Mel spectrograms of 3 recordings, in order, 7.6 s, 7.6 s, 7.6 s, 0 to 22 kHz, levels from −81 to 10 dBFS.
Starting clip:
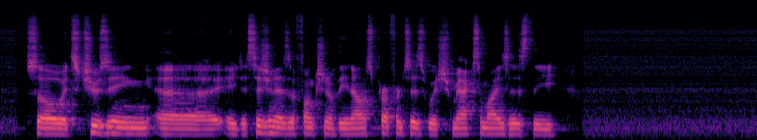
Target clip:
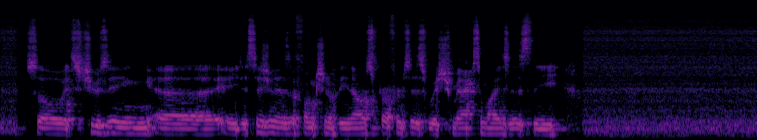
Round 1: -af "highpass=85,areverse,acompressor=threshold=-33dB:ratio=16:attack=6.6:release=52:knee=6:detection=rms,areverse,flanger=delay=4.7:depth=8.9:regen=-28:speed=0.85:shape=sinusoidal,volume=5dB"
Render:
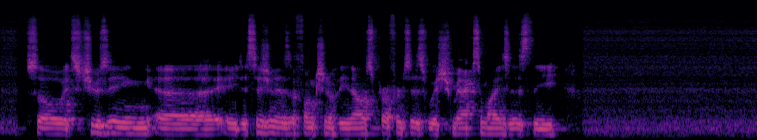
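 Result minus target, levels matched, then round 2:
downward compressor: peak gain reduction −7.5 dB
-af "highpass=85,areverse,acompressor=threshold=-41dB:ratio=16:attack=6.6:release=52:knee=6:detection=rms,areverse,flanger=delay=4.7:depth=8.9:regen=-28:speed=0.85:shape=sinusoidal,volume=5dB"

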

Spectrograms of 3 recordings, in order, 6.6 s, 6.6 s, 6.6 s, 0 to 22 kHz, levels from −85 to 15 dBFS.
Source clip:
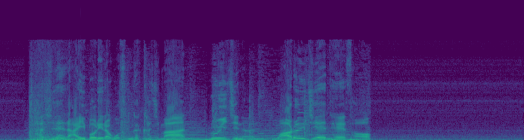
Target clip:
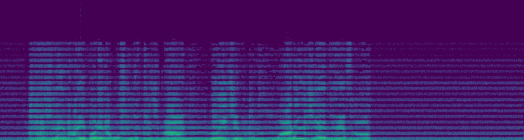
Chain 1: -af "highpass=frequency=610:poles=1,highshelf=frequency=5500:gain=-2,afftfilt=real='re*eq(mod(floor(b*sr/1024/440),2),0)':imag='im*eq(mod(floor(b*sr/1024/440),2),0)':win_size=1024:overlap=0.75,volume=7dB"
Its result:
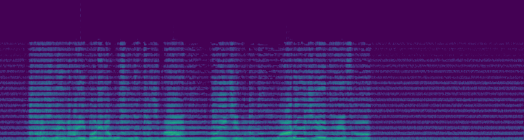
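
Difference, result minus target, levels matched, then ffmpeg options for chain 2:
250 Hz band −3.0 dB
-af "highpass=frequency=190:poles=1,highshelf=frequency=5500:gain=-2,afftfilt=real='re*eq(mod(floor(b*sr/1024/440),2),0)':imag='im*eq(mod(floor(b*sr/1024/440),2),0)':win_size=1024:overlap=0.75,volume=7dB"

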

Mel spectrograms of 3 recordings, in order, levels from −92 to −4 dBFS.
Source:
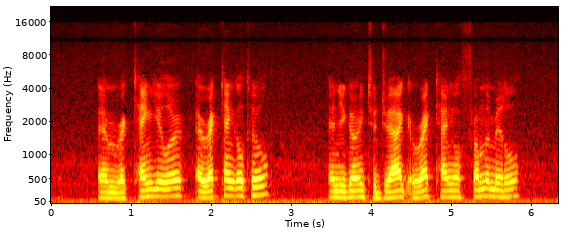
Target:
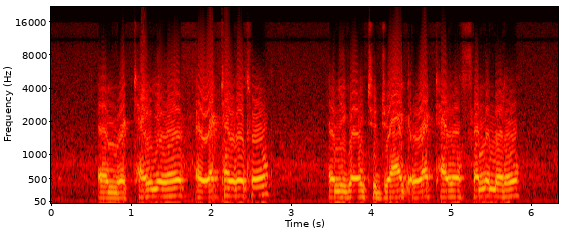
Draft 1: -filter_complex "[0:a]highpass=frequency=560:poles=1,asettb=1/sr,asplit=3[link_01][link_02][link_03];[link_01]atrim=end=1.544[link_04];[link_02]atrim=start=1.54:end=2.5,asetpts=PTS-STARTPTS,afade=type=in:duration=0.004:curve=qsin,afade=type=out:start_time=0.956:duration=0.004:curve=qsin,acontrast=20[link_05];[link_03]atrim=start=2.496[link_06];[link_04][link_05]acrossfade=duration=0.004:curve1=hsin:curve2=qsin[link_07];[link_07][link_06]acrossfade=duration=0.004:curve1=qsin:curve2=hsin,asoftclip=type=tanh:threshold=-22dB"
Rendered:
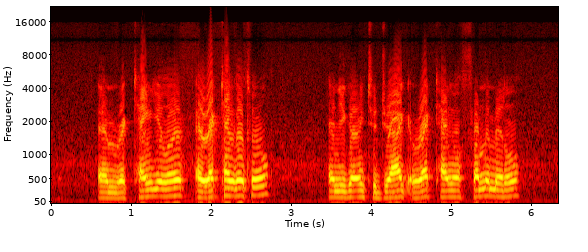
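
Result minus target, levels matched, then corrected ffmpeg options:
soft clipping: distortion −6 dB
-filter_complex "[0:a]highpass=frequency=560:poles=1,asettb=1/sr,asplit=3[link_01][link_02][link_03];[link_01]atrim=end=1.544[link_04];[link_02]atrim=start=1.54:end=2.5,asetpts=PTS-STARTPTS,afade=type=in:duration=0.004:curve=qsin,afade=type=out:start_time=0.956:duration=0.004:curve=qsin,acontrast=20[link_05];[link_03]atrim=start=2.496[link_06];[link_04][link_05]acrossfade=duration=0.004:curve1=hsin:curve2=qsin[link_07];[link_07][link_06]acrossfade=duration=0.004:curve1=qsin:curve2=hsin,asoftclip=type=tanh:threshold=-34dB"

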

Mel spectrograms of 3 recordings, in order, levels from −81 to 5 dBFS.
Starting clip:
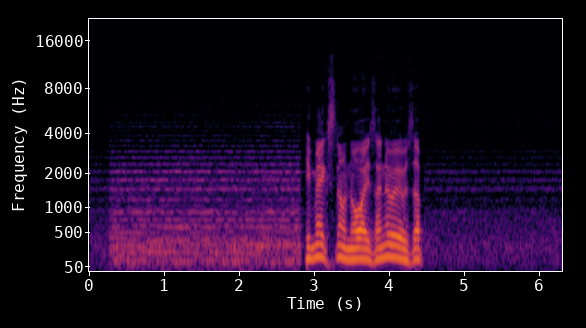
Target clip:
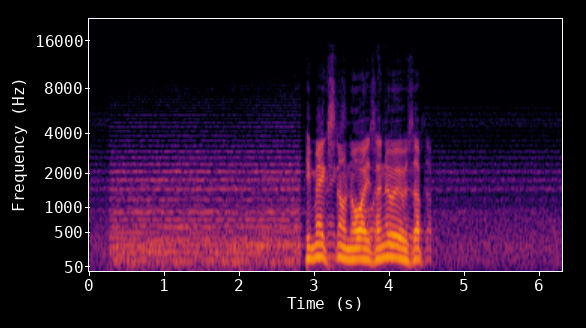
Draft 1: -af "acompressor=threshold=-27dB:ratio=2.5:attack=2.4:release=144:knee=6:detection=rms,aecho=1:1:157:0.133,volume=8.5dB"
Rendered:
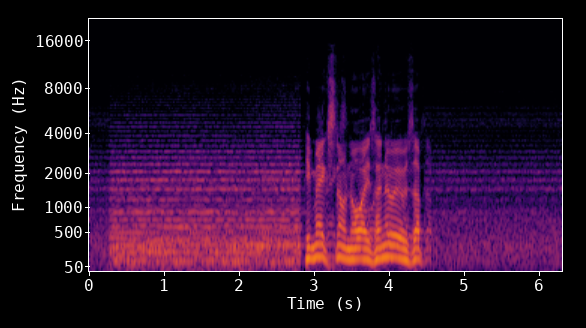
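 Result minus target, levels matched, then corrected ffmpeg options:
downward compressor: peak gain reduction +8.5 dB
-af "aecho=1:1:157:0.133,volume=8.5dB"

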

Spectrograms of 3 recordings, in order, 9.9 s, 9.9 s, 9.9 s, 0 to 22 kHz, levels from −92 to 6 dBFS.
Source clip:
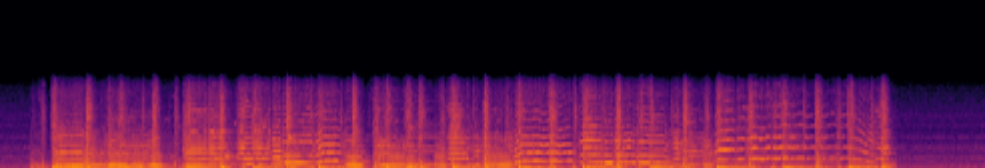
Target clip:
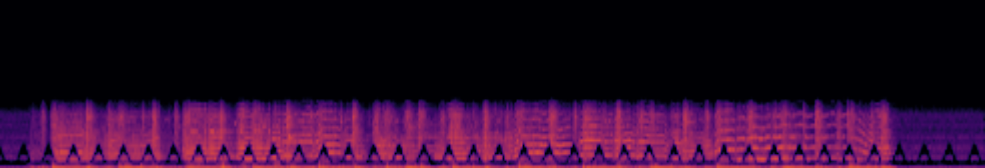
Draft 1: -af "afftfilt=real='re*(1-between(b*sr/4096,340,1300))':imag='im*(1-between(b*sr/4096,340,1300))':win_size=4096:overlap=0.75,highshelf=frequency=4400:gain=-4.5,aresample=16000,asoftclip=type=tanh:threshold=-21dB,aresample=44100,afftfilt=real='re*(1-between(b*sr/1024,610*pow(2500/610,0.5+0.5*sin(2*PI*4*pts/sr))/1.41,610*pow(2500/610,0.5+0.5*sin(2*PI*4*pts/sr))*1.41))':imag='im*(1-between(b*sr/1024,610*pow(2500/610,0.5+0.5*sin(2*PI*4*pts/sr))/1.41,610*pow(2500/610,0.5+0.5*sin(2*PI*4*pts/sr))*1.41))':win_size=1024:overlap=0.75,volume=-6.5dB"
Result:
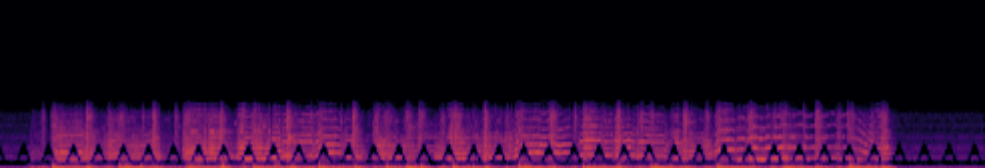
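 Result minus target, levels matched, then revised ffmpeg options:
8,000 Hz band −5.5 dB
-af "afftfilt=real='re*(1-between(b*sr/4096,340,1300))':imag='im*(1-between(b*sr/4096,340,1300))':win_size=4096:overlap=0.75,highshelf=frequency=4400:gain=6,aresample=16000,asoftclip=type=tanh:threshold=-21dB,aresample=44100,afftfilt=real='re*(1-between(b*sr/1024,610*pow(2500/610,0.5+0.5*sin(2*PI*4*pts/sr))/1.41,610*pow(2500/610,0.5+0.5*sin(2*PI*4*pts/sr))*1.41))':imag='im*(1-between(b*sr/1024,610*pow(2500/610,0.5+0.5*sin(2*PI*4*pts/sr))/1.41,610*pow(2500/610,0.5+0.5*sin(2*PI*4*pts/sr))*1.41))':win_size=1024:overlap=0.75,volume=-6.5dB"

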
